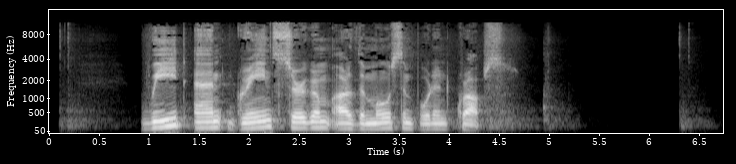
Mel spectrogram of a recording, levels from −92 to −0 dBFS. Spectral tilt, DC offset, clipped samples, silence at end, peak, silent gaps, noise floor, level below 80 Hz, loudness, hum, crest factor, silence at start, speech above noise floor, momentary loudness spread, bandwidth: -4 dB/octave; under 0.1%; under 0.1%; 2.2 s; 0 dBFS; none; -78 dBFS; -58 dBFS; -15 LUFS; none; 18 dB; 0.95 s; 62 dB; 7 LU; 11.5 kHz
